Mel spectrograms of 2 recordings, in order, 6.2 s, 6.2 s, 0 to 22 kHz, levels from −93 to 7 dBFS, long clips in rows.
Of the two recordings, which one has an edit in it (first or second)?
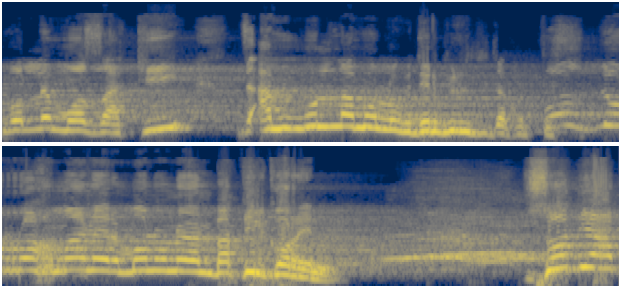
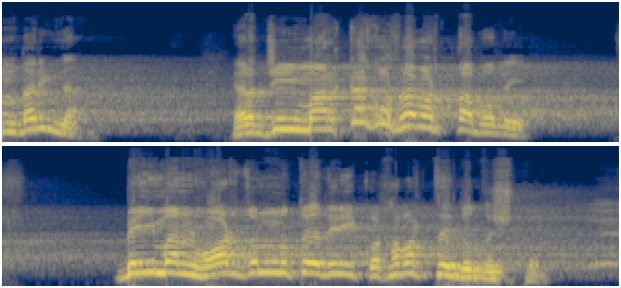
first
